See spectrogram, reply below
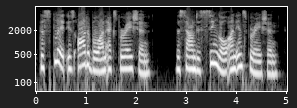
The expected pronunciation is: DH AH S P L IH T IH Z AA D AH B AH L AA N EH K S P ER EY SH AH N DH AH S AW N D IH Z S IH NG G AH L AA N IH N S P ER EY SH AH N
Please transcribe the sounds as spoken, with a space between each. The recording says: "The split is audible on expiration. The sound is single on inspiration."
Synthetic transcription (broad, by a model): DH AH S P L IH T IH Z AA D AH B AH L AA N EH K S P ER EY SH AH N DH AH S AW N D IH Z S IH NG G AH L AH N IH N S P ER EY SH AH N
